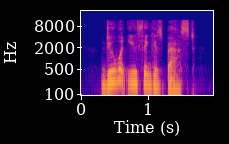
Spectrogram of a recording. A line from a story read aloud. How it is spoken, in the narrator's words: the armor-bearer replied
